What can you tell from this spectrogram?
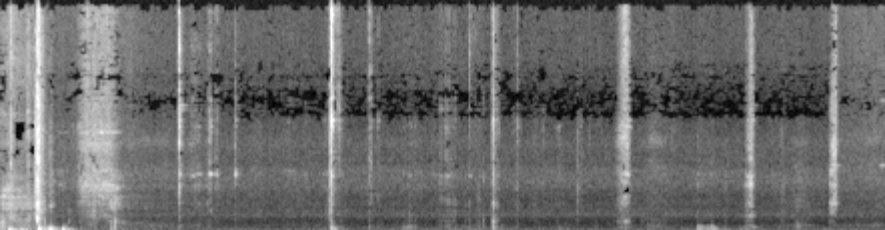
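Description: Handling of a piston ring, cylinder and feeler gauge on a workbench. A few dull thumps at the start, then scattered light metallic clicks and taps as the freshly filed ring is set back into the two-stroke cylinder bore to re-check its end gap.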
